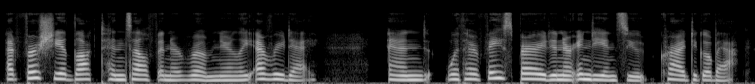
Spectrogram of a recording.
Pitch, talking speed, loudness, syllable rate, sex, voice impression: 220 Hz, 205 wpm, -17 LUFS, 4.9 syllables/s, female, very feminine, slightly young, slightly adult-like, very thin, tensed, slightly weak, bright, slightly soft, clear, fluent, cute, slightly intellectual, refreshing, sincere, slightly calm, slightly reassuring, unique, slightly elegant, sweet, kind, slightly modest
